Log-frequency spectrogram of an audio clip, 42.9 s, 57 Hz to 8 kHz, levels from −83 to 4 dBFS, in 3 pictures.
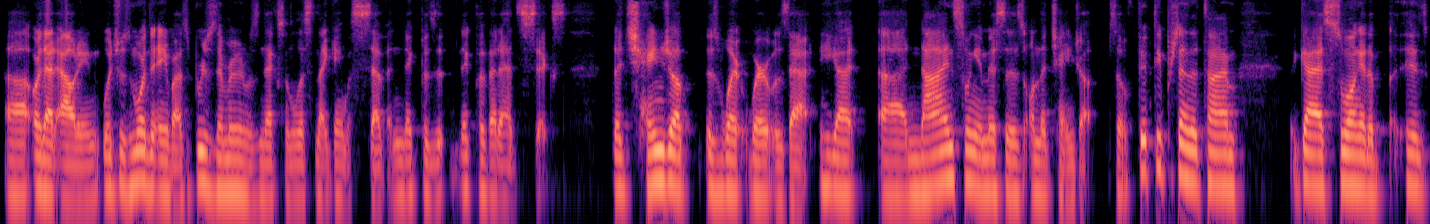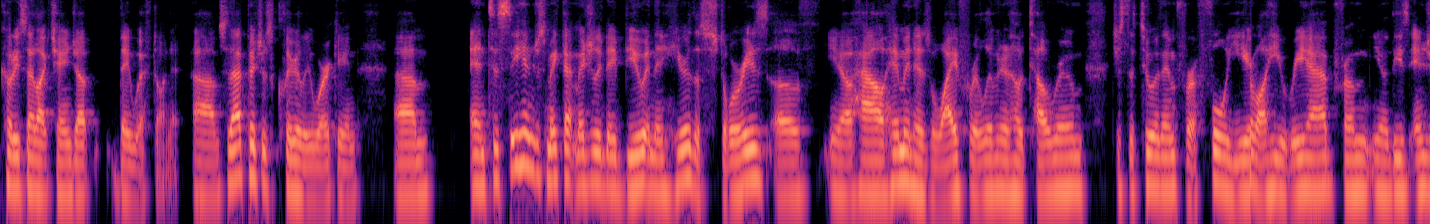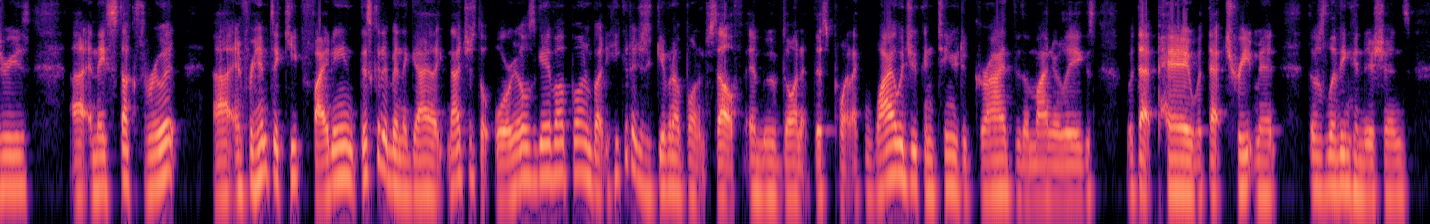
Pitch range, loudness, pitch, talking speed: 110-135 Hz, -20 LUFS, 120 Hz, 250 wpm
